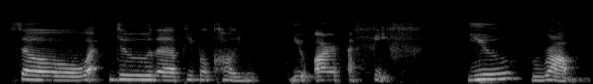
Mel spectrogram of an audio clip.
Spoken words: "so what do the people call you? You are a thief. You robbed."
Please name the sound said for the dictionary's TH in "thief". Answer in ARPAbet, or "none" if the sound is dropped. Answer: F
